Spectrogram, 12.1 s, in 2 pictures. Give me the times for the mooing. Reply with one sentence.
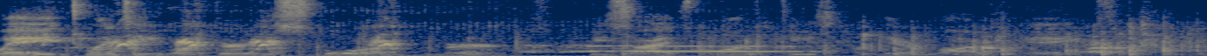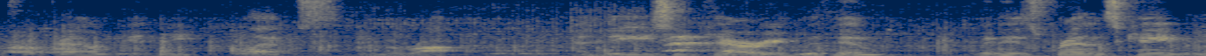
The mooing can't be heard in this clip.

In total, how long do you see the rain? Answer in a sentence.
You can hear the rain for 12 seconds altogether.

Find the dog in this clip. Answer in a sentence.
The dog can be heard from 0.2 to 2.0 s, from 4.9 to 6.5 s and from 8.4 to 9.8 s.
